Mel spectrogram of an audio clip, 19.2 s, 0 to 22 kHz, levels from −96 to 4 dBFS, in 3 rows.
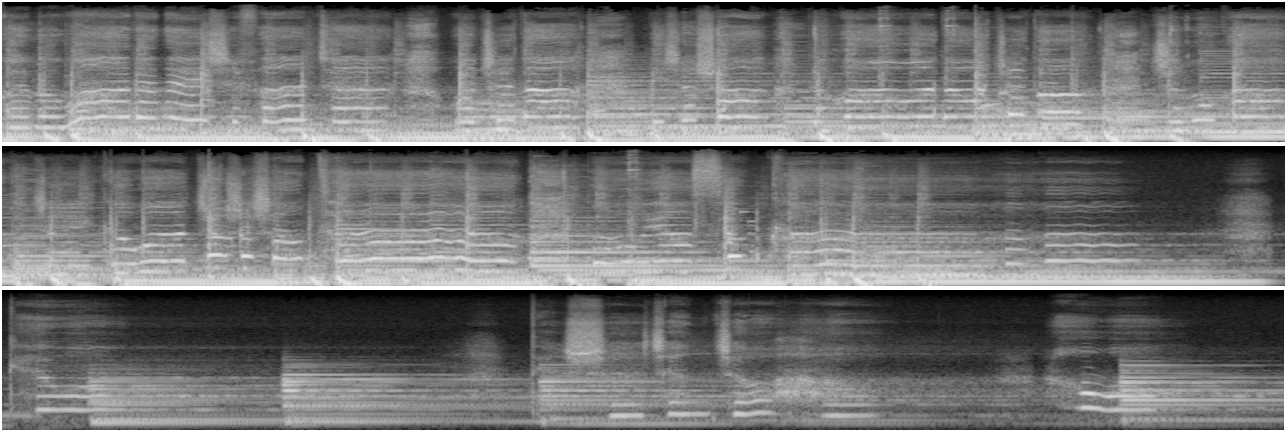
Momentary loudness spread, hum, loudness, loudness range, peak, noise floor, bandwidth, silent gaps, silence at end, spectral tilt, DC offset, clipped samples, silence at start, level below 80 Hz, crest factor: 14 LU; none; -13 LUFS; 10 LU; 0 dBFS; -40 dBFS; 18 kHz; none; 0 s; -5.5 dB/octave; under 0.1%; under 0.1%; 0 s; -18 dBFS; 12 dB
